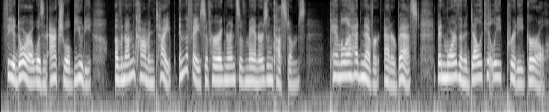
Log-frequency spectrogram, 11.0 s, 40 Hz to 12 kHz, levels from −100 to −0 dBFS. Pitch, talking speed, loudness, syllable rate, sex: 210 Hz, 175 wpm, -17 LUFS, 5.5 syllables/s, female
